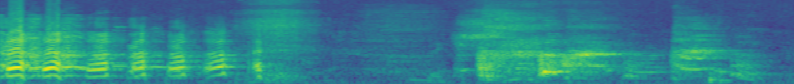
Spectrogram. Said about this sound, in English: Sorry, residual COVID cough.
